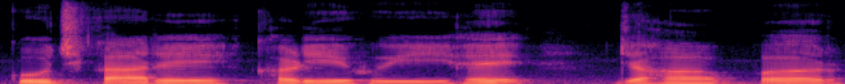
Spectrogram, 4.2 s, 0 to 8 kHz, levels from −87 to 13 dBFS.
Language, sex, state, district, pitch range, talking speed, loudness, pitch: Hindi, male, Madhya Pradesh, Bhopal, 115-130 Hz, 100 wpm, -17 LUFS, 125 Hz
